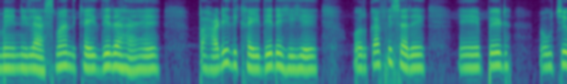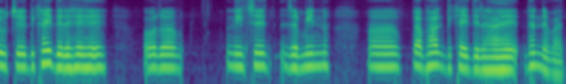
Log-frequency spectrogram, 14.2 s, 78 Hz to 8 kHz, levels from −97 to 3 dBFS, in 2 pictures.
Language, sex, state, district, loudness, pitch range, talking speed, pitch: Hindi, female, Maharashtra, Dhule, -19 LUFS, 190-210 Hz, 140 wpm, 195 Hz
